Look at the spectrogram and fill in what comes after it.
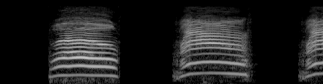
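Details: Two long, drawn-out, strongly harmonic meows from a male cat in heat, each nearly a second long and held steady, with a third starting at the end.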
